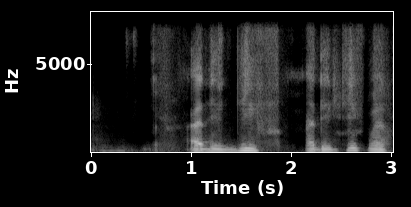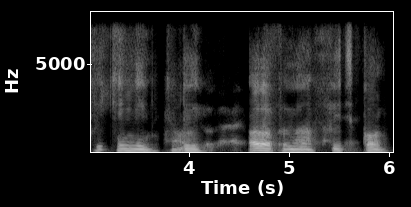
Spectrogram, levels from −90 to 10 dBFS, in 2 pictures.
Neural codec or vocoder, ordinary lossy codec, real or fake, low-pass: codec, 16 kHz, 2 kbps, FreqCodec, smaller model; none; fake; 7.2 kHz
